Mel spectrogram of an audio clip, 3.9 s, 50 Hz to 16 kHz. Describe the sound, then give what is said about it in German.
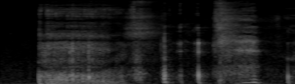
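An 80-kilogram dog breathes heavily and raspily, a steady noisy panting broken by a few sharp snorting puffs toward the end. “Wenn ihr übrigens Geräusche hört, das ist von unserem 80 Kilo Hund hier, ähm, sehr gerade völlig durchdreht im Frühling.”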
